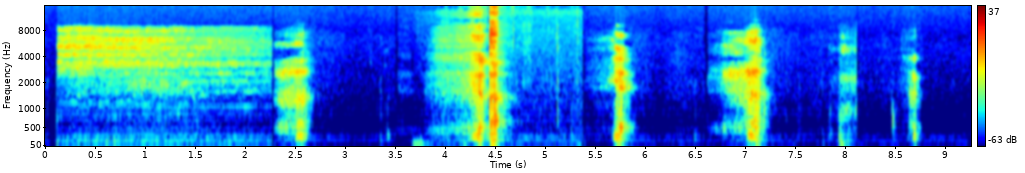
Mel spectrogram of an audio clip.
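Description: Brief music, then a series of separate short hiccup sounds at irregular intervals; single hiccups.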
